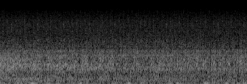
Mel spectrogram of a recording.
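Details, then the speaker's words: Big three-litre engine after new battery, idling low at about 550 rpm: low, slow, even rumble with no knocks or misses, running like a sewing machine, slight visible shaking. "It sounds just remarkably nice. I don't know what the lavalier mic picks up, but it runs like a sewing machine."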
